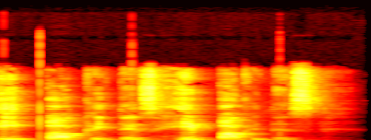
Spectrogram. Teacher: Já no grego muda, é hipócritas, tá? Tem o áspero aí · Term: aspiração áspera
